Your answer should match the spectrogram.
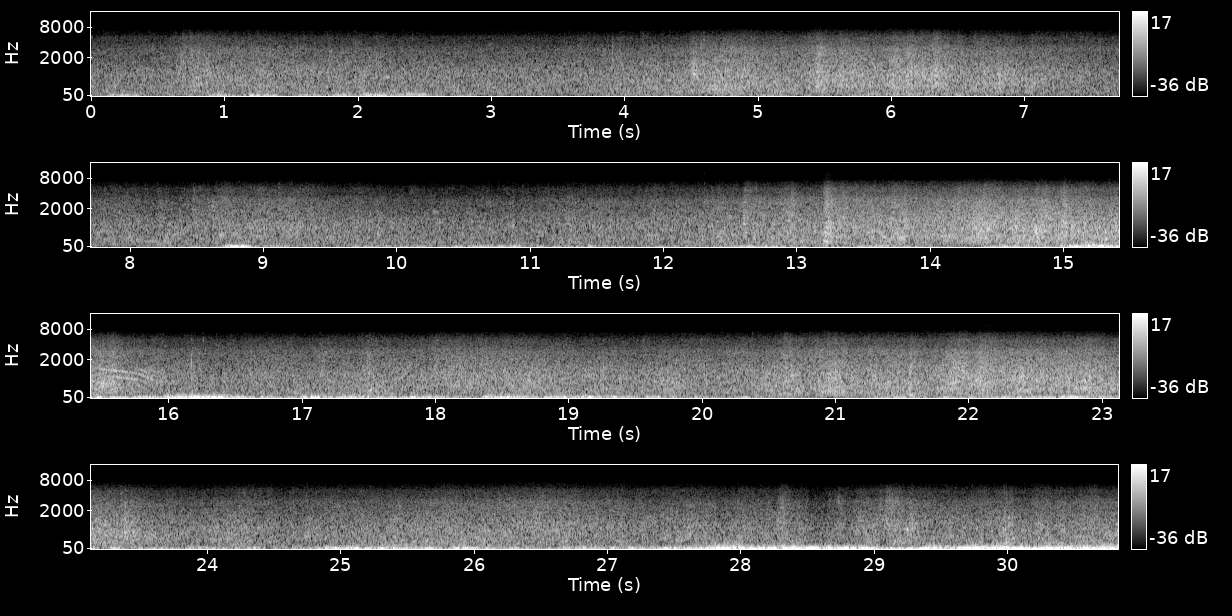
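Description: Sea waves washing and splashing against concrete tetrapods, the surge swelling every several seconds. Wind buffets the microphone as a low rumble that grows stronger near the end.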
